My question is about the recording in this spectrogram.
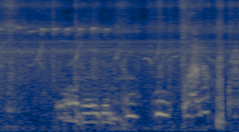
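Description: Speech: high-pitched voices talking, starting about half a second in.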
